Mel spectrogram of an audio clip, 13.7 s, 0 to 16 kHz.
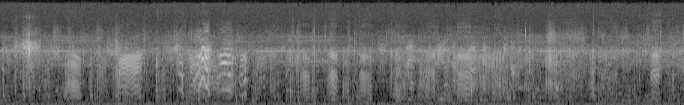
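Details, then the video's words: Puppies on Tuesday, March 17, make a busy run of short squeaky yelps and whimpers, roughly two a second, with a louder shrill squeal about four seconds in. "Puppy sounds"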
